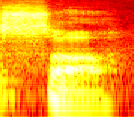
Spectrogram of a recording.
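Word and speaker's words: Sah: We find the eye over a throne with a god figure, and that represents Osiris, or Sa, that's how that's pronounced.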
